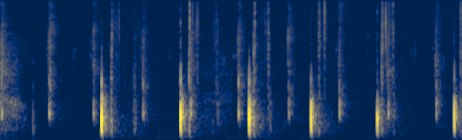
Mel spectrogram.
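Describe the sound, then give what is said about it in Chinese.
Footsteps of someone walking away, heard as many soft, evenly spaced steps in a steady walking rhythm, faint and alone with no talk over them. “啊，真的走了，你听他的脚步声。”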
